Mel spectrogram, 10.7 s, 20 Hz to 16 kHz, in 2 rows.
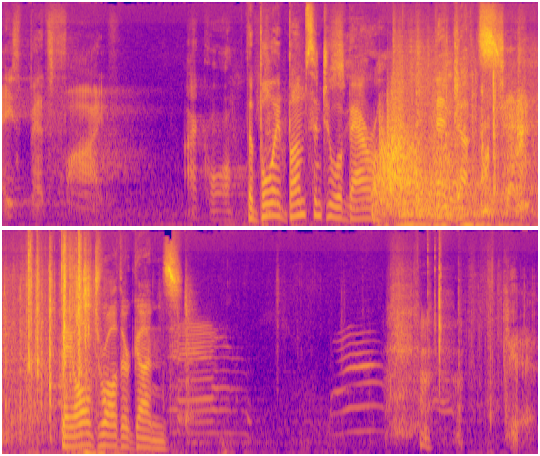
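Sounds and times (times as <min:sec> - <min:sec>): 
speech: 0:00.0 - 0:01.2, 0:01.8 - 0:07.3, 0:09.5 - 0:10.7
black cat meowing near a poker table: 0:08.7 - 0:09.2.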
